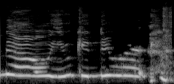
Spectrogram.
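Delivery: mock very high, slow, drawn-out sobbing voice. Retelling people crying over a dying man, urging him on: imitating tearful crying. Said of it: "they're all super sad and they're all like crying".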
